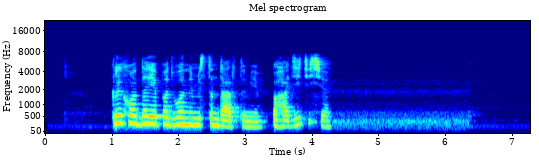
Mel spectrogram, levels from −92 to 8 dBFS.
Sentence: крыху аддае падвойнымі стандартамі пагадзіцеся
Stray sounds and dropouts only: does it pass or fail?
pass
